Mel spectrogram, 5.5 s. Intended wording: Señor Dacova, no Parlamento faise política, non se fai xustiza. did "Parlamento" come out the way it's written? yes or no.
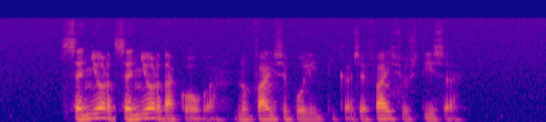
no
